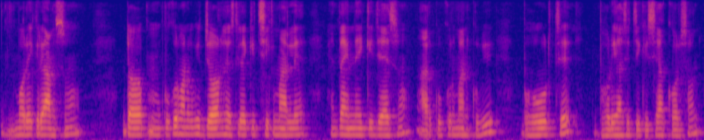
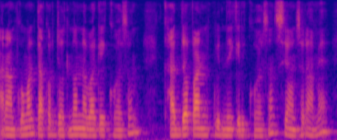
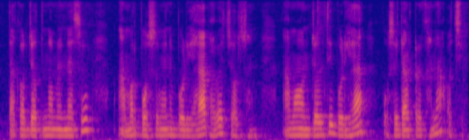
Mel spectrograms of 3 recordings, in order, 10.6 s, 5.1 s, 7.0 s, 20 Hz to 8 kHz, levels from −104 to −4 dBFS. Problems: none marked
